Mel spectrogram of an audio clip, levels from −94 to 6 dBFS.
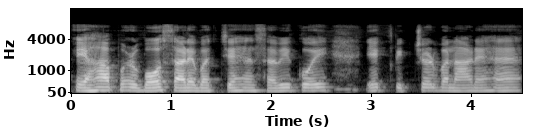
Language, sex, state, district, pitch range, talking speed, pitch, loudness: Hindi, male, Bihar, Lakhisarai, 125-135 Hz, 170 wpm, 130 Hz, -18 LUFS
